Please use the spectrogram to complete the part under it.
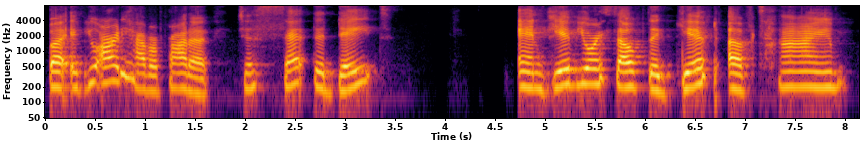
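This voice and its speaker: A woman's voice: medium pitch, slow, fairly bright tone, smooth. A woman speaking as a guest business coach in a casual interview, direct and pushy, with casual slang.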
